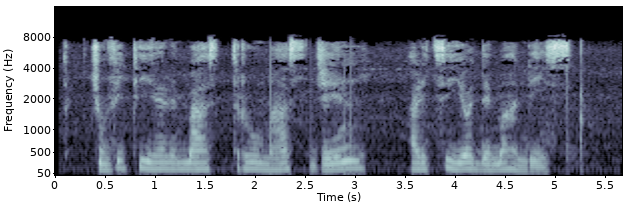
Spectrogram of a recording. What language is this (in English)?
Esperanto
